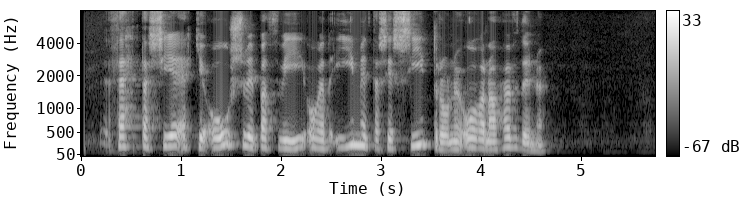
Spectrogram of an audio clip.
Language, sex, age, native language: Icelandic, female, 50-59, Icelandic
